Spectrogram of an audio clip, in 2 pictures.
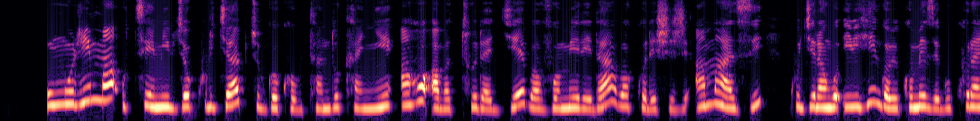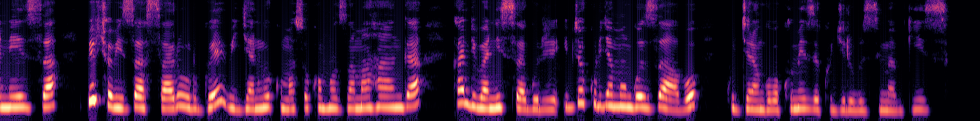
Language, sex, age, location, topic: Kinyarwanda, male, 18-24, Huye, agriculture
